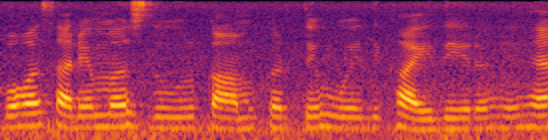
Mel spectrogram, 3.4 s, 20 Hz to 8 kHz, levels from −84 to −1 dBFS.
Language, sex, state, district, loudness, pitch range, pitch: Hindi, female, Punjab, Pathankot, -17 LUFS, 190-210 Hz, 195 Hz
